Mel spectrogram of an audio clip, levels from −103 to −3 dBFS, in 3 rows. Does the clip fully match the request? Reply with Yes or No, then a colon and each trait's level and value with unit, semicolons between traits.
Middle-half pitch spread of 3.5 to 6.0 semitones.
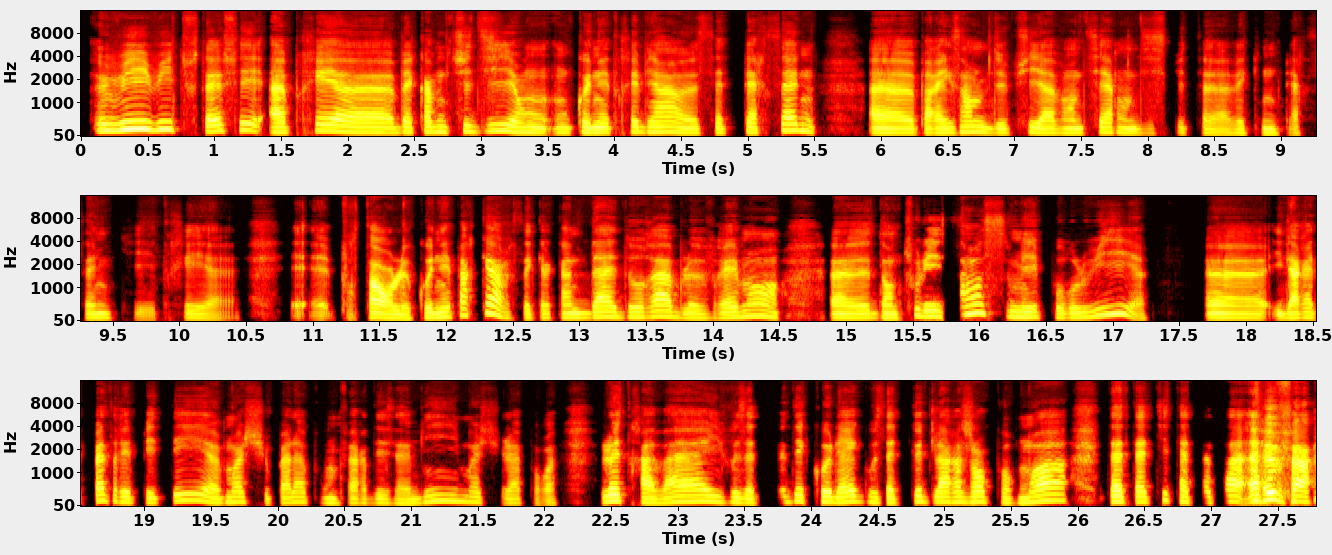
Yes: average, 4.7 semitones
